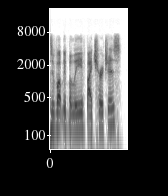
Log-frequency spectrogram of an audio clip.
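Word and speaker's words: Chvrches: What We Believe by Churches I think it's how you say it it's churches spelled with the yeah weires yeah virches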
